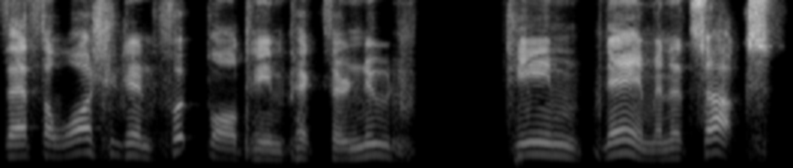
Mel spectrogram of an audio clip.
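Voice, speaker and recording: A man's voice: a little high, animated, slow pace, sharp tone, dry recording, low-quality recording. A man co-hosting a podcast in casual chat, crude and joking, laughing often. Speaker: podcast co-host.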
